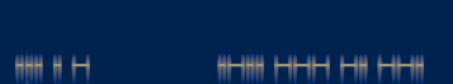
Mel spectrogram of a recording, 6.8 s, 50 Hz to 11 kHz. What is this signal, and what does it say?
Morse code, heard as a keyed tone, about 17 wpm, 700 Hz. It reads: SET LONG
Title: 4x Word-Spacing - Sentences from Top 300 Words - 17wpm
